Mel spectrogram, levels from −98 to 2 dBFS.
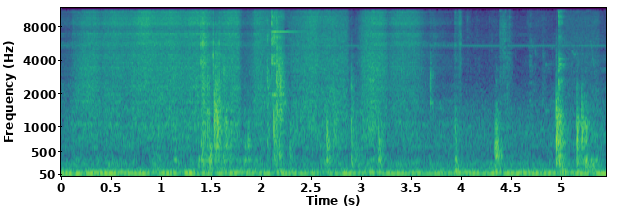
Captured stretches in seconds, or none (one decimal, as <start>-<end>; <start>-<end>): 2.0-3.1; 4.0-5.5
